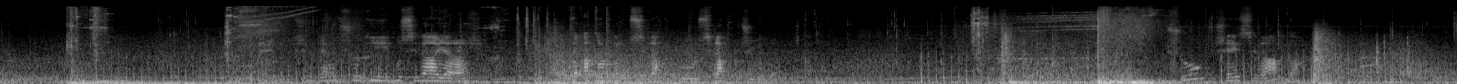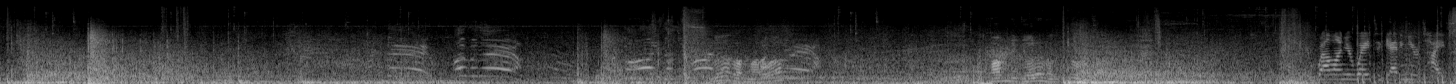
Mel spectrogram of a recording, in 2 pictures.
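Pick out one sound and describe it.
Guns fire in sharp, rapid shots.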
